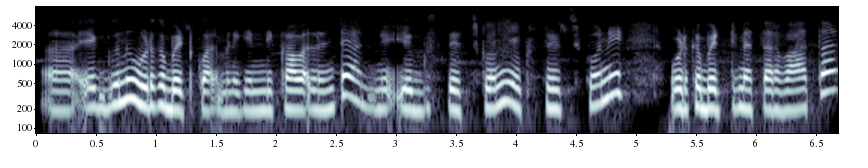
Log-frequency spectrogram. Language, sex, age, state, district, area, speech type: Telugu, female, 18-30, Telangana, Nalgonda, rural, spontaneous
